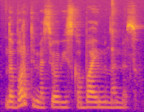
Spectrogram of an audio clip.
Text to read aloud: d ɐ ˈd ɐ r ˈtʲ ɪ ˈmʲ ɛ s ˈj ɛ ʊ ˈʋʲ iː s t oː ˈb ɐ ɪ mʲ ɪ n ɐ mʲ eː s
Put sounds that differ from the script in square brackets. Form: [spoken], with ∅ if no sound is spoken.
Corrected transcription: d ɐ [ˈb] ɐ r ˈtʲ ɪ ˈmʲ ɛ s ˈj ɛ ʊ ˈʋʲ iː s [k] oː ˈb ɐ ɪ mʲ ɪ n ɐ mʲ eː s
